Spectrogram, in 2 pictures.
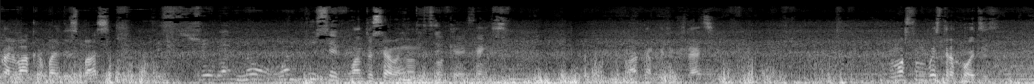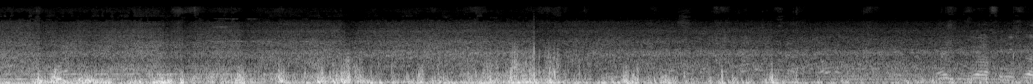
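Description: A young man talks close by, outdoors.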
